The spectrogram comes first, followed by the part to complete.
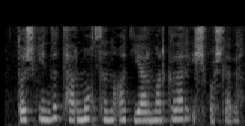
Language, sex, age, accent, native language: Uzbek, female, 18-24, Buxoro, Uzbek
